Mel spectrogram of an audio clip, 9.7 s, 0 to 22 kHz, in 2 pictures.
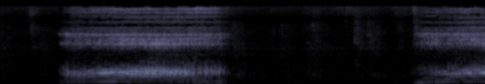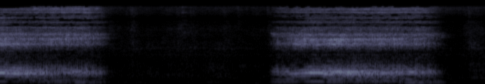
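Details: Adult man (boyfriend) asleep, ASMR recording with rain: three loud, rough inspiratory snores, about 18 a minute, with quiet pauses between them; snoring.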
